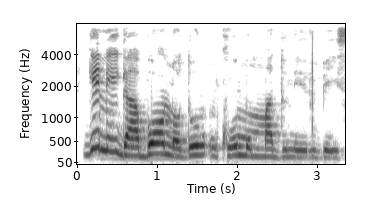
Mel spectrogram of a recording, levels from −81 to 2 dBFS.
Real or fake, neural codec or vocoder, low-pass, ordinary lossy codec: real; none; 7.2 kHz; none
